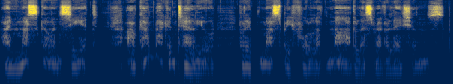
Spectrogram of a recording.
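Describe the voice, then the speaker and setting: A man's voice: mid-range voice, lively intonation, normal speed, vocal fry, pushed and bright, a little hiss or hum, pitched above the performer's own voice, full character voice. A man voicing an irritable, exasperated male ghost who complains in a refined, petulant way, in a dramatised audiobook story. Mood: eager.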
